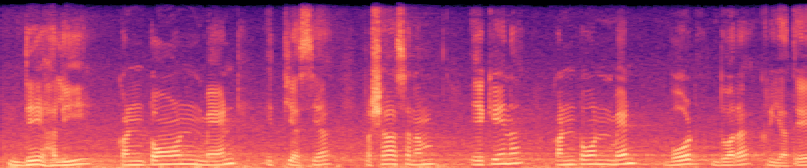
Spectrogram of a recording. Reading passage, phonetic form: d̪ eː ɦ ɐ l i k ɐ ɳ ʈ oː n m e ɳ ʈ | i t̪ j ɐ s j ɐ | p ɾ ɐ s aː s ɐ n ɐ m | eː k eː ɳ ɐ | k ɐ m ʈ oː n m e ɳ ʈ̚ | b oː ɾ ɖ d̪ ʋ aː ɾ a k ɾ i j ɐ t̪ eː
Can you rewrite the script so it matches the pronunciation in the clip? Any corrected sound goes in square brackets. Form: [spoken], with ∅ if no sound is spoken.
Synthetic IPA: d̪ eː ɦ ɐ l i k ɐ ɳ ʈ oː n m e ɳ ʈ | i t̪ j ɐ s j ɐ | p ɾ ɐ [ʃ] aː s ɐ n ɐ m | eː k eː [n] ɐ | k ɐ [ɳ] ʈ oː n m e ɳ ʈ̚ | b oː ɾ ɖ d̪ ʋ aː ɾ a k ɾ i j ɐ t̪ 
